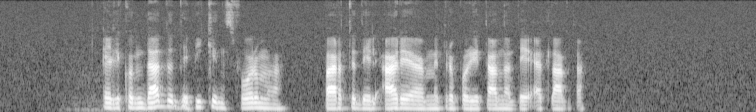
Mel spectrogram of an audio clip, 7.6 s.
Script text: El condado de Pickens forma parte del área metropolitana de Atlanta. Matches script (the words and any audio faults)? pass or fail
pass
